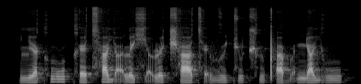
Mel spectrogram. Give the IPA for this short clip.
lʲ a kʰ u w u kʰ ɛ t͡sʰ a j a̰ l ɛ ç a̰ ɭ ɛ t͡ʃʰ a tʰ ɛ̰ v ɯ c u t͡ʃʰ ɯ pʼ a b a̰ ɲ a j u

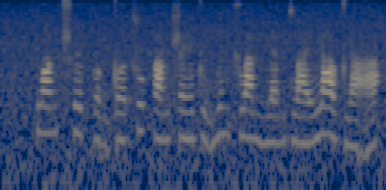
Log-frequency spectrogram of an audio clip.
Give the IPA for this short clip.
pʰ w ɑ˥ ŋ ʈ͡ʂʰ ɻ̩˥˩ k ɤ̰˨˩ ŋ t̪ ɤ˧˥ t͡s u˥ k ɑ˧˥ ŋ ʂ e˧˥ ɪ̯ t̪ ḭ˨˩ m i˥˧ n ʈ͡ʂ w a˥˩ n n̪ ɥ ɛ˧˥ n t̪ w a˧˥ ɪ̯ l j ɑ˥˩ ʊ̯ t̪ j ä̰˨˩˦

